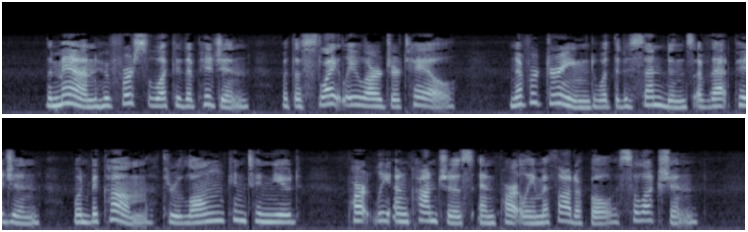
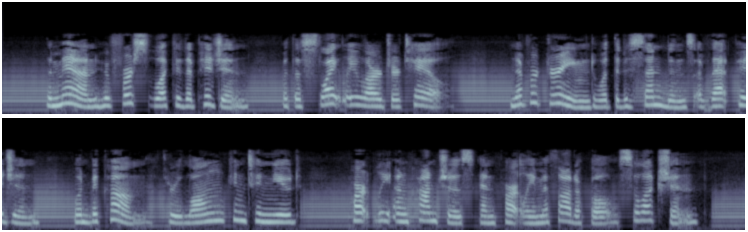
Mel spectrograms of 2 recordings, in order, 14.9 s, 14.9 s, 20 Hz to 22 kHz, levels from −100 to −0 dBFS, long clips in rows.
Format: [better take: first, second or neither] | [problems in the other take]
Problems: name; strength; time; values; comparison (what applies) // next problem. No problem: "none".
first | noise reduction (neural mask model RNNoise)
